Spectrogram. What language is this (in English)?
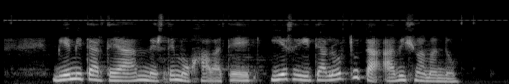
Basque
